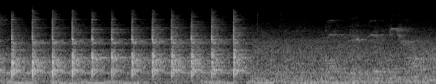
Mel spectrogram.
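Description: Rapid light hammer blows, about five a second, ringing metallically on a driver that presses a crankshaft bearing into a Royal Enfield Bullet engine's crankcase half. The tapping stops about two and a half seconds in.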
